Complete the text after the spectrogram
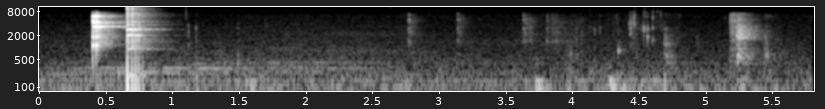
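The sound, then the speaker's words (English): Two bright glass clinks ring out close together in a toast with Two Roads Brewing Company seasonal pumpkin beer, followed by quiet sips, small clicks and faint handling sounds. No one speaks. “To that, I cheers you.”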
